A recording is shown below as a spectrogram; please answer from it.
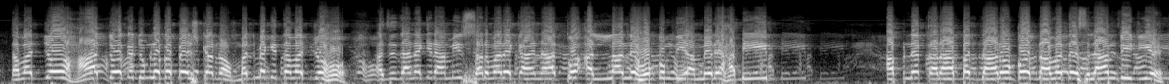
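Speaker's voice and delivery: high, impassioned oratory building to a shout; ringing sermon crescendo; full-force preaching. Real, not acted. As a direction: drive the crowd up to a shouted climax.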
